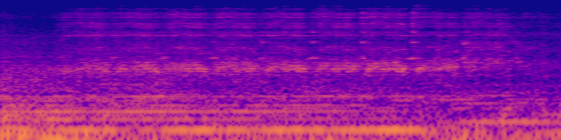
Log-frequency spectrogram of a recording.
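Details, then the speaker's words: Truck driving after an off-road trip: a steady high screech over the low road rumble, traced to a bent skid plate rubbing the spinning driveshaft; wheel spun by hand was silent. "I'm inside a customer's truck he went for a little off-road adventure and he came back with this weird noise"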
